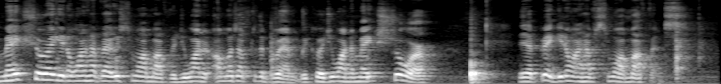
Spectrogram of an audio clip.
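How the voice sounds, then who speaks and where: There is noticeable background noise as a woman speaks at a very fast pace. Her fairly low pitch has ordinary variation. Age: 60s. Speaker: home cooking video host. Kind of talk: cooking tutorial with reminiscing. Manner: casual, chatty.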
